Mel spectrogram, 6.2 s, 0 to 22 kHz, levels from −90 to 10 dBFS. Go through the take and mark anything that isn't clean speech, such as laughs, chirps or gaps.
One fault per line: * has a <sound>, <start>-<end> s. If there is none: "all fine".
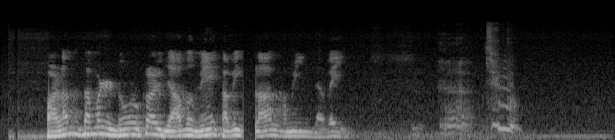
* has a dropout, 2.4-2.6 s
* has a sneeze, 3.7-5.2 s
